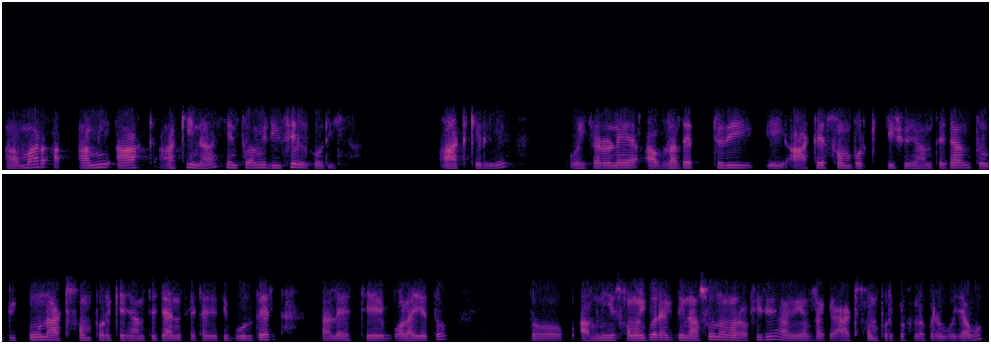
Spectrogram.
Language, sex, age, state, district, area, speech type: Bengali, male, 60+, West Bengal, Purba Medinipur, rural, conversation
